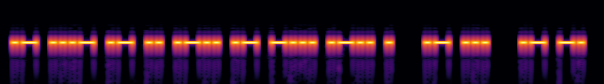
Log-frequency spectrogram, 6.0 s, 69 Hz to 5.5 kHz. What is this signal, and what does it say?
Morse code, heard as a keyed tone, about 25 wpm, 600 Hz. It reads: AVAILABLE AS AN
